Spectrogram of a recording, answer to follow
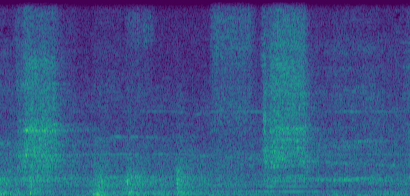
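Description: Automatic PVC window-profile machine working: pneumatic cylinders and clamps clunk at the start, about a second in and just before two seconds. Sharp hisses of exhausting air come near the start and twice around the middle, over a steady machine hum.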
